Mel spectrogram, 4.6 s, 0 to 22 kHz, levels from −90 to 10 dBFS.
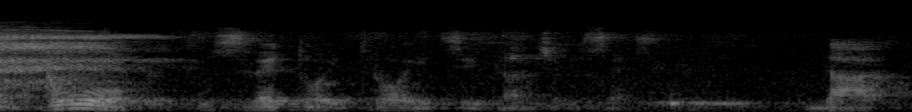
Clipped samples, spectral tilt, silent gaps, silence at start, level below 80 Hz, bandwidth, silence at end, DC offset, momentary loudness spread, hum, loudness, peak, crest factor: under 0.1%; -2.5 dB/octave; none; 0 s; -84 dBFS; 15.5 kHz; 0 s; under 0.1%; 19 LU; none; -47 LUFS; -28 dBFS; 22 dB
